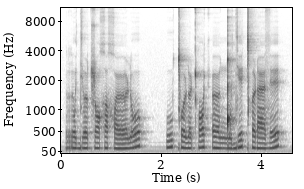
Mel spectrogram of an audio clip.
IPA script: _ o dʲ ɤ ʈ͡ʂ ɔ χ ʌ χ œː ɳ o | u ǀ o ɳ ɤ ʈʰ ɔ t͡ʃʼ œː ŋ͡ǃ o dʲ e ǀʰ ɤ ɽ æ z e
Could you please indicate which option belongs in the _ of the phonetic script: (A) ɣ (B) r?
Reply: B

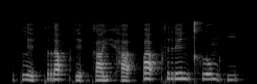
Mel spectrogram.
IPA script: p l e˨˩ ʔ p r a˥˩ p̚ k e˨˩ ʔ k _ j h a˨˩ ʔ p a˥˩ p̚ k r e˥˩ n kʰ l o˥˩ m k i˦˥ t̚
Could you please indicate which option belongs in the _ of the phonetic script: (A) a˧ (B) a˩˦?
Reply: A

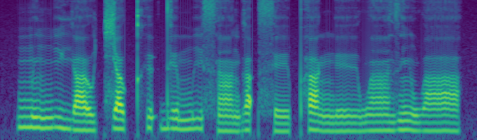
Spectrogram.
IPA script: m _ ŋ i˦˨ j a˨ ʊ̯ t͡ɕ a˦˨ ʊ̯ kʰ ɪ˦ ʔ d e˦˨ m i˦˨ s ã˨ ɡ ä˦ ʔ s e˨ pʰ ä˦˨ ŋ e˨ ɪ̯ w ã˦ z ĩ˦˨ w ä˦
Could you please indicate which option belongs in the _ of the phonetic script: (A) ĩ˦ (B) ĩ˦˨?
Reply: B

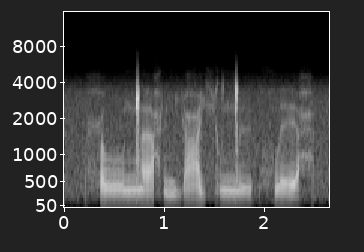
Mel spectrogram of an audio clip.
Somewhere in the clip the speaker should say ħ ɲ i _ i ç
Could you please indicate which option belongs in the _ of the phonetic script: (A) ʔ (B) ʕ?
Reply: B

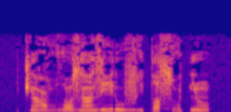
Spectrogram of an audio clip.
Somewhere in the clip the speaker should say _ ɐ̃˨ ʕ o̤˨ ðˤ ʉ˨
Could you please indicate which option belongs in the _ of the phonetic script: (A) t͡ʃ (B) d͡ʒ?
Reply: A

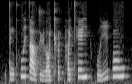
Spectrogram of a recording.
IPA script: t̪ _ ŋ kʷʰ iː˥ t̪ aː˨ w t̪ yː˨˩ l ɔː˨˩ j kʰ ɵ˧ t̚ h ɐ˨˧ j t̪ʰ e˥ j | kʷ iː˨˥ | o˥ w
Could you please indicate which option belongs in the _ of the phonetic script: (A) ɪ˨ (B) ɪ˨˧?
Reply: A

